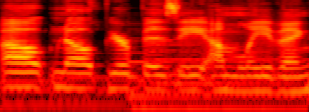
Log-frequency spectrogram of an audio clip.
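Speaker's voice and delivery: put-on cat voice. Speaking aloud for the cat as it walks away: voicing the cat. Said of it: "the cat has decided".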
